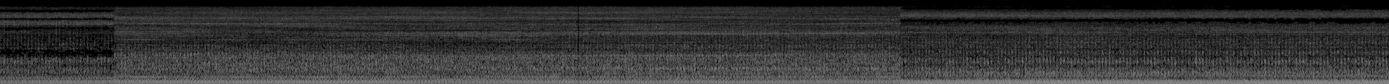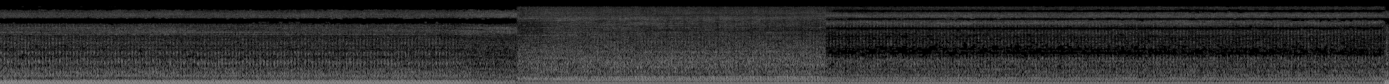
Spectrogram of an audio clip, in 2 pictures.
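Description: A petrol engine runs under load on a portable band sawmill.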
